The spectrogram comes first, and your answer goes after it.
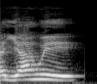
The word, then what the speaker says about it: Yahweh: YHWH itu transliterasi atau hurufnya. Membacanya Yahweh.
